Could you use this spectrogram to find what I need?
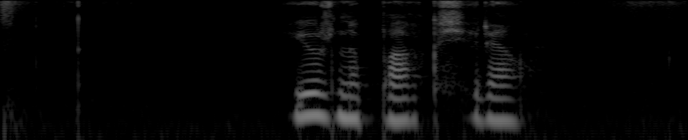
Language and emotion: Russian, neutral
